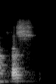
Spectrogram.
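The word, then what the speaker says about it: arcus: Jadi ARC itu bacanya arkes. Arkes cos Y atau inverse dari cos Y. Kalau tangen itu inverse-nya adalah bisa tuliskan arkes tangen. Jadi ARC ini singkatan dari arkes ya. Arkes bacanya itu arkes, tangen, arkes tangen Y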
